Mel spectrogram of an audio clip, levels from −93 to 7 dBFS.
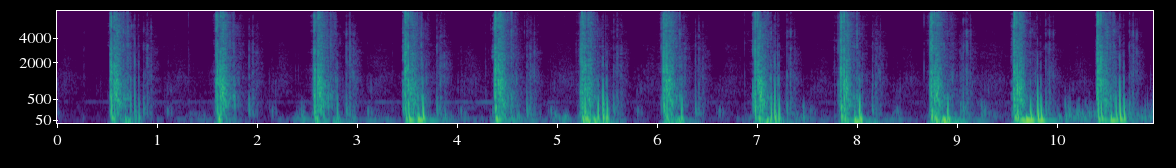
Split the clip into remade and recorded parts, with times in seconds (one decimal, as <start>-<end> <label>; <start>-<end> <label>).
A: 0.0-0.7 recorded; 0.7-2.0 remade; 2.0-2.4 recorded; 2.4-3.1 remade; 3.1-5.1 recorded; 5.1-9.2 remade; 9.2-11.0 recorded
